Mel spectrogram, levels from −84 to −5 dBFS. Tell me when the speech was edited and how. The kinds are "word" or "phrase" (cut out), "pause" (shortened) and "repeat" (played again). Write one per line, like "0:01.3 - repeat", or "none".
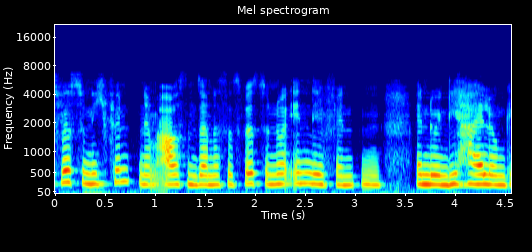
none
